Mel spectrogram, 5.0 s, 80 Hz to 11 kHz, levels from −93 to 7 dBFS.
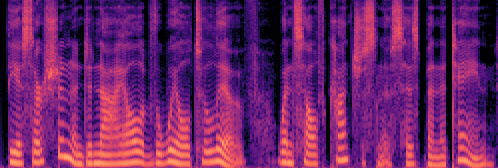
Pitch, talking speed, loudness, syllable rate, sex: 190 Hz, 180 wpm, -18 LUFS, 4.7 syllables/s, female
